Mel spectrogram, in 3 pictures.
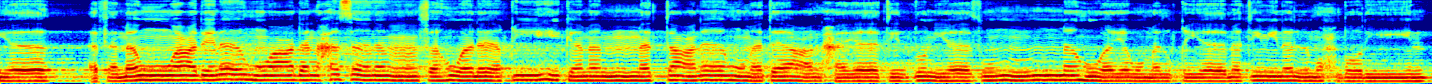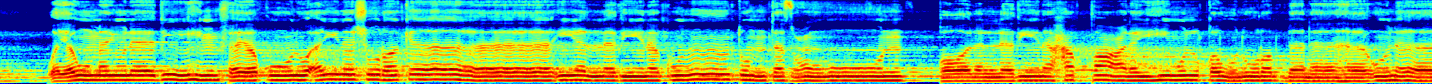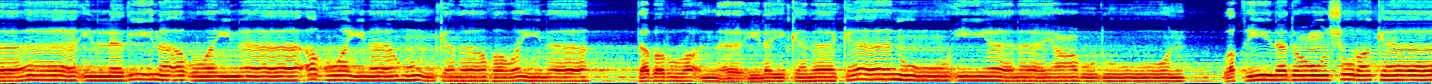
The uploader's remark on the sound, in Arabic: هذا التسجيل من صلاة التراويح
